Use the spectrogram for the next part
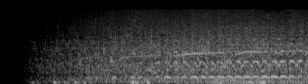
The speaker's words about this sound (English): This landscape with its babbling brook and warbling birdsong might be described as priceless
